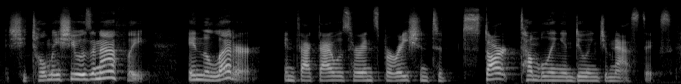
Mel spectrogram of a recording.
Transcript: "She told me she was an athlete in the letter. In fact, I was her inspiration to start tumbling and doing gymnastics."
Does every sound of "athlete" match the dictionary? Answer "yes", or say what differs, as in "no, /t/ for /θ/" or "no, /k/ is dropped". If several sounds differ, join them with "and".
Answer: yes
